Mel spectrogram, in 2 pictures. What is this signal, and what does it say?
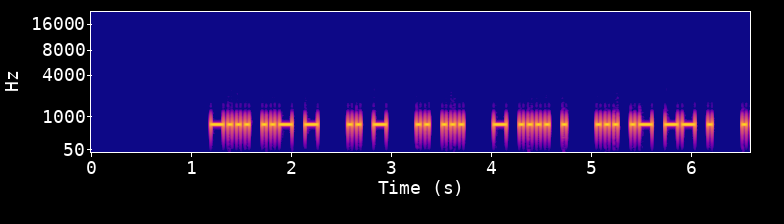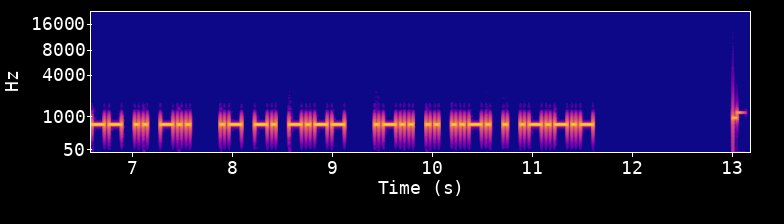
Morse code, heard as a keyed tone, about 28 wpm, 700 Hz. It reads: BUT IT IS THE SAME WID ANY LIFE.
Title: Sentences from Top 300 Words and Abbreviations 28wpm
